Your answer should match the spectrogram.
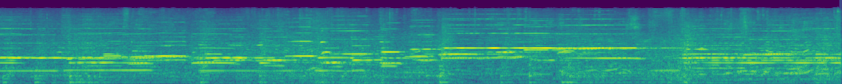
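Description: A small band of clarinets playing a folk tune together while marching, several instruments moving in parallel harmony.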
